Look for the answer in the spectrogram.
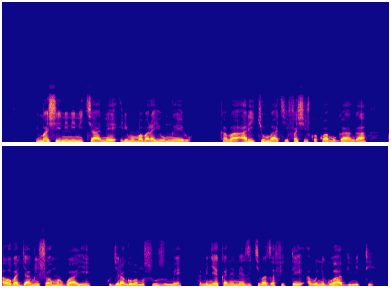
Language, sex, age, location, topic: Kinyarwanda, male, 18-24, Kigali, health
